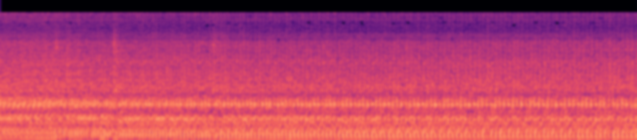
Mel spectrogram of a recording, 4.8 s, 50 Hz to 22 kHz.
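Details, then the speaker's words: 1.4 MPI turbo engine, first start; earlier high idle likely from a disconnected hose, now reconnected: settled even idle with faint steady whistle, no hunting or misfire; idle normal. "No pozrite sa sami. Tak voľnobeh normálny, tak ako má byť."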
